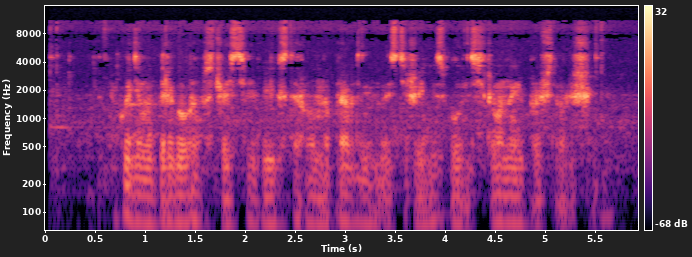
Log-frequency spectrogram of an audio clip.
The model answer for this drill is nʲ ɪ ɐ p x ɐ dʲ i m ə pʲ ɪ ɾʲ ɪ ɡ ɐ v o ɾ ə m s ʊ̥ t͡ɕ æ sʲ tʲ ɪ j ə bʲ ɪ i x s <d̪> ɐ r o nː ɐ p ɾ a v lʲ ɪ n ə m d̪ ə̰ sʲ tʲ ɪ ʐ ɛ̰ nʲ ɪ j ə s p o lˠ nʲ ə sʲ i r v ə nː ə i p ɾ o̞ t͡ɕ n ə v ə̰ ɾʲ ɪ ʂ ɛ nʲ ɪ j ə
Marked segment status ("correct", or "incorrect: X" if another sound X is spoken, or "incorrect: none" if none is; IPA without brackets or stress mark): incorrect: t̪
